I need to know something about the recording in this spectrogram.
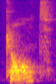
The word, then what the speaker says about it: compte: L'application qui compte, again, we don't pronounce the P, the T, anything like temps, like anything, we just pronounce the first three, quand.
